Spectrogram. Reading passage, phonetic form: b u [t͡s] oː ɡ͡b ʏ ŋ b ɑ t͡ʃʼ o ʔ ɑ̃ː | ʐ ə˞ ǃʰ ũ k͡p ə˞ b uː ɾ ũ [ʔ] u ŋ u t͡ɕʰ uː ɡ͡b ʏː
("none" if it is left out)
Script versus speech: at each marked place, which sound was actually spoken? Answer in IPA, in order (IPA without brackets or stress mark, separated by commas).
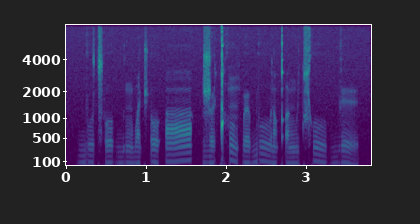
t͡sʼ, qʼ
